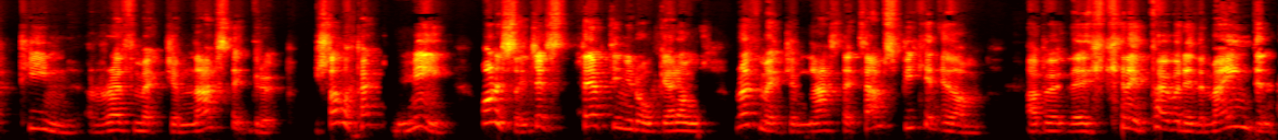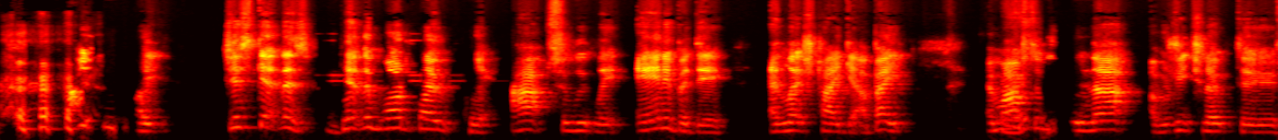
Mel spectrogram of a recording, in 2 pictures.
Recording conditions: video call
